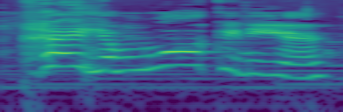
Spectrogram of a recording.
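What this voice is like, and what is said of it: Exaggerated New York accent. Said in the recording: “like a New York accent ... that was so bad ... Bad American accents”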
